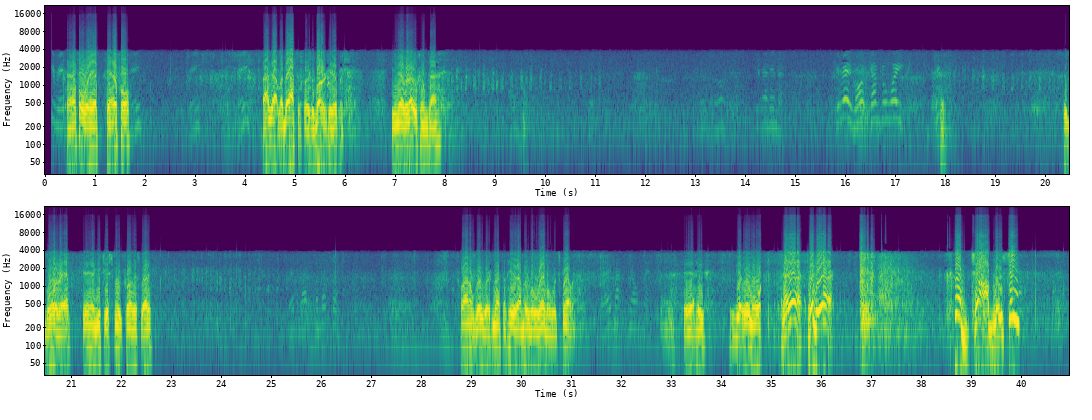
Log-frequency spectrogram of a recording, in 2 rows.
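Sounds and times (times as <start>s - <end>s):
dog panting: 2.4s - 12.4s, 16.2s - 36.6s
shotgun shot: 36.8s - 38.0s.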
